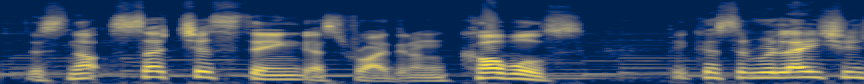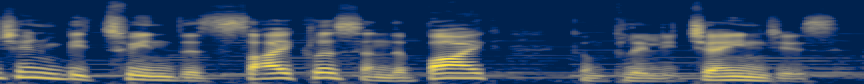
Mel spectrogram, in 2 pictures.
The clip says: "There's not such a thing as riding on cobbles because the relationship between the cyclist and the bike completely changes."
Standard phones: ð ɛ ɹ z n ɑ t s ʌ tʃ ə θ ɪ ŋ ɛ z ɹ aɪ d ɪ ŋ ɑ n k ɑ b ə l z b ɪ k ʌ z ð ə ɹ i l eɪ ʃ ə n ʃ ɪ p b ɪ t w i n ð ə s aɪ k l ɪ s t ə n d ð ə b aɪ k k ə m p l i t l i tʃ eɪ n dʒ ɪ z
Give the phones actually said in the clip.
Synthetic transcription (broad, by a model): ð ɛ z n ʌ t s ʌ tʃ ə θ ɪ ŋ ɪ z ɹ aɪ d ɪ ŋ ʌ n k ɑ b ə l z b ɪ k ʌ z ð ə ɹ i l eɪ ʃ ə n ʃ ɪ p b ɪ t w i n ð ə s aɪ k l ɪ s ə n ð ə b aɪ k k ə m p l i t l i tʃ eɪ n dʒ ɪ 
